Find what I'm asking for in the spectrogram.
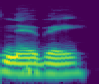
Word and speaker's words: Nuby: It's like, okay, my last name is Newbie, and it's spelled N-U-B-Y. But if you spell it N-U-B-E, that's the Spanish word for cloud. And I was like, while my last name doesn't directly mean cloud, it, you know, phonetically, it's okay.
